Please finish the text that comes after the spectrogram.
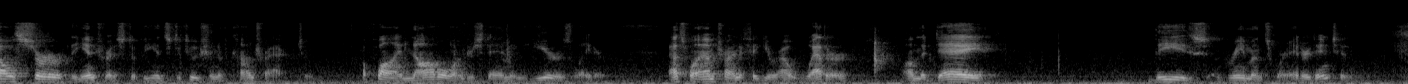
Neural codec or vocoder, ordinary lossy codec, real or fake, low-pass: none; Opus, 32 kbps; real; 7.2 kHz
